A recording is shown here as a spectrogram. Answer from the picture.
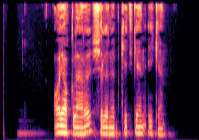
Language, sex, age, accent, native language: Uzbek, male, 18-24, Navoiy, Uzbek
